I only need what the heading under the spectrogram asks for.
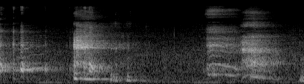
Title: Funny video baby boy is laughing at me sneezing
